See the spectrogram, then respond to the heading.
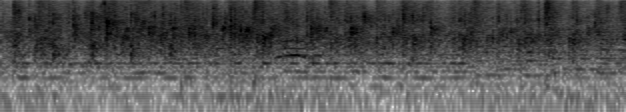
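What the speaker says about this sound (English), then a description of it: "just applaud her until she leaves the stage" Dinner guests applaud an award winner leaving the stage at a health sciences research gala, a thick continuous clapping with crowd noise and voices talking under it.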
